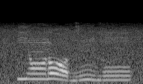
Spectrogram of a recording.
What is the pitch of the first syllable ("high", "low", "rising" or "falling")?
high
